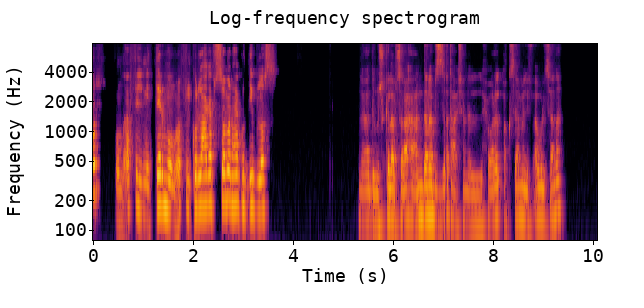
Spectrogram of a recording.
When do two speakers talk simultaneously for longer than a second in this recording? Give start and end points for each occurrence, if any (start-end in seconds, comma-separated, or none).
none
